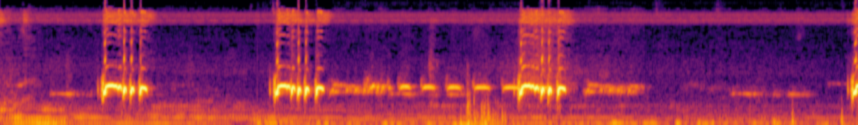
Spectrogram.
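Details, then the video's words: Local zebra dove, a lively singer with a fine rhythm, used as a lure to make other birds sing. Loud bubbling bursts recur every two to three seconds, with softer quick coo runs between them. "Perkutut lokal gacor suara besar ketukan indah cocok buat pancingan perangsang bunyi"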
